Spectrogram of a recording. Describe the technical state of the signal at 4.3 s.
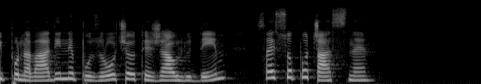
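At 4.3 s the speech signal is intact, with no dropout, clipping, distortion or other fault to be heard at that moment.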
